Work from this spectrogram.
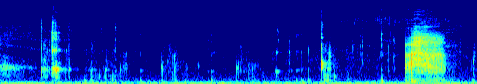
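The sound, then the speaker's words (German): A man gulps beer between lines, giving a few short wet swallowing sounds followed by a louder, rougher burp-like burst near the end, with quiet background hiss. “Sie erlauben, dass ich nebenher Bier trinke. Ich habe einen wahnsinnigen Flüssigkeitsverlust.”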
